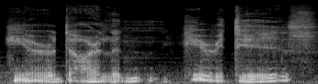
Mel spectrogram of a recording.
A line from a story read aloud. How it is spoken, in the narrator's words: she whispered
